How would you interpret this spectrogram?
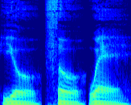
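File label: "yothowe", concatenated syllables; Affixing experiment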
